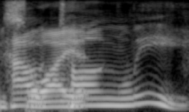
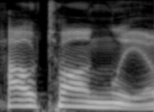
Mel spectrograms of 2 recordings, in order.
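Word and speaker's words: Haotong Li: Al Tong Lee. – Bless you. Say it again one more time. – Haotong Lee. – Haotong Lee. Okay, now at least I know how to pronounce it.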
